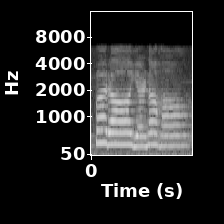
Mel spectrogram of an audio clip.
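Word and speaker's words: ಪರಾಯಣಾಃ: ಚಾತಿ ತರಂತ್ಯೇವ ಮೃತ್ಯುಂ ಶ್ರುತಿ ಪರಾಯಣಾಹ ಮೃತ್ಯುಂ ಶ್ರುತಿ ಪರಾಯಣಾಹ ಇಲ್ಲಿ ಪರಾಯಣಹ ಈ ರೀತಿ ಬೇಡ ಣ ದೀರ್ಘ ಹೇಳಿ ನಂತರ ವಿಸರ್ಗದ ಉಚ್ಚಾರಣೆ ಹೇಳಬೇಕು ಪರಾಯಣಾಹ ಈ ರೀತಿ ನೋಡೋಣ ಪೂರ್ತಿ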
